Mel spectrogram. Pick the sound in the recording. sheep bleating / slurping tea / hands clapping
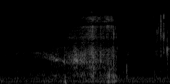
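slurping tea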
